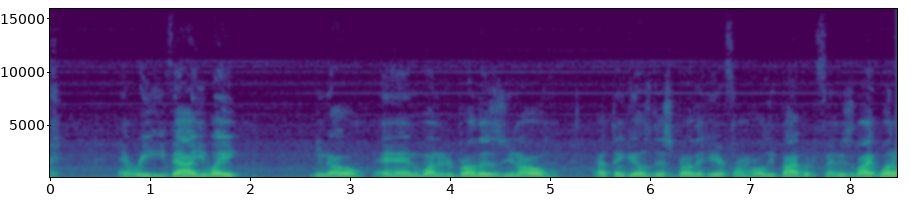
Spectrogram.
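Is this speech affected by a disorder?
No.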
